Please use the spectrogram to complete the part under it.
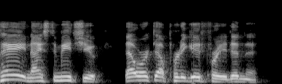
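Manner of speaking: put-on dry sarcastic tone. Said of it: "I wasn't really prepared for the [name] sarcasm".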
